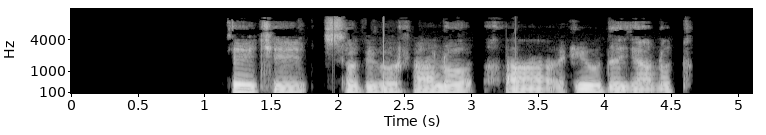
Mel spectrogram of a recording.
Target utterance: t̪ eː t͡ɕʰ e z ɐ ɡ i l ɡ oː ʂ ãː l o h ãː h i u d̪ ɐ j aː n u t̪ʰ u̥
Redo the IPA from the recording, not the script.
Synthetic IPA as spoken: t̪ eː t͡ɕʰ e s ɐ b i ɡ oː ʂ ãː l o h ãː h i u d̪ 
